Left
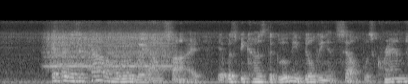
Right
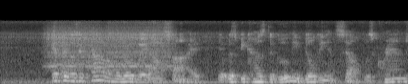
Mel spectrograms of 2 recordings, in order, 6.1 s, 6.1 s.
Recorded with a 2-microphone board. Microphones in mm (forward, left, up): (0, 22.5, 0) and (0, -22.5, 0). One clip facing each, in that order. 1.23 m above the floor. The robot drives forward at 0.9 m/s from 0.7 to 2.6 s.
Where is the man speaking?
20° left (ahead or behind), 3.5 m; by 6.1 s 35° left (ahead or behind), 2.5 m.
